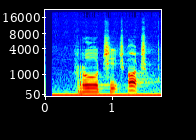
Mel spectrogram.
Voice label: "Mundo", Q'eqchi'

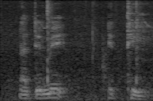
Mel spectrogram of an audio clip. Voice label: one man, Aneityum

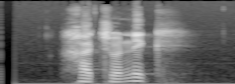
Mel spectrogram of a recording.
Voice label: "split", kaqchikel

